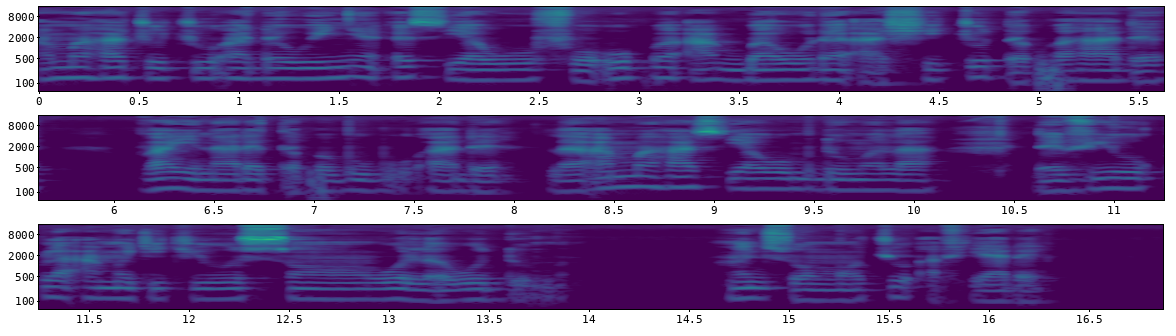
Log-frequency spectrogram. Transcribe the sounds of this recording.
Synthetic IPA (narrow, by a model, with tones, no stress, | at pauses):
a˨mə̃˨ɦa˦t͡ʃo˦t͡ʃo˦ʔa˨ɖə˨wo˦e˦ɲɛ̃˦ʔə˦si˨a˨wo˦fɔ˨wʔo˦ɸə˦ʔa˨ɡ͡ba˨wo˦ɖə˦ʔa̰˨ʃi˦t͡ʃo˦t̪ə˨ɸə˦ɦa˦ɖə˨ | va˦ji˨nã˨ɖə˦t̪ə˨ɸə˦bu˦bṵ˨ʔa˨ɖə˨lə˨ʔa̰˨mə̃˨ɦa˦si˨a˨wo˦d̪o˨mə̃˨la˦ɖə˨vi˦wo˦k͡pla̰˦ʔa˨mə̃˨t͡ɕi˦t͡ɕi˦wo˦sɔ̃˦wo˦lə˨wo˦d̪o̰˨mə̰˨ | hə̃˦zɔ˨mɔ̃˨t͡ʃo˦ʔa̰˨fi˨a˨ɖə̰˨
